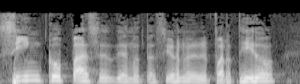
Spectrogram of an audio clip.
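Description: A man's dark, mellow voice moves at a very slow pace in a dry, close sound with no echo. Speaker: sports podcast host. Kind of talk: casual sports chat.

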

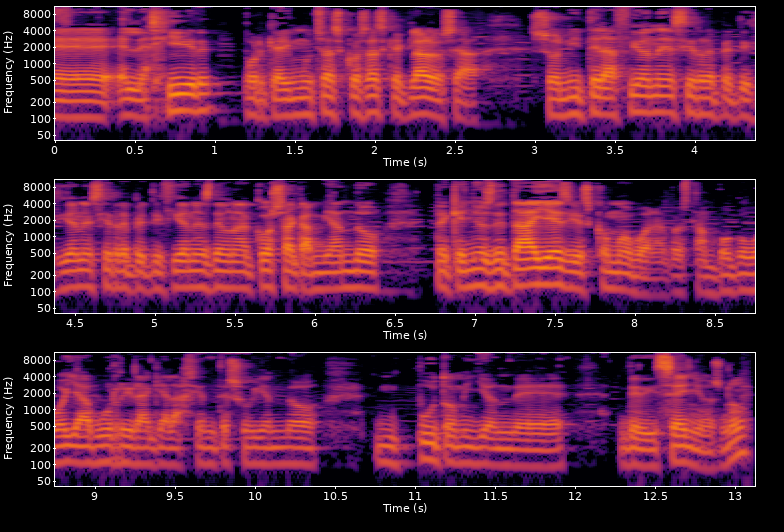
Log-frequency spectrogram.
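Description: Music plays behind a man speaking at a fairly quick pace. His medium-pitched voice keeps fairly even intonation. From Catalonia, Spain. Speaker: illustrator and character designer. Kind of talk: casual interview chat.

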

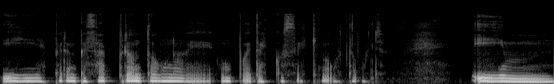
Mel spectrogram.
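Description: A woman's somewhat breathy voice with a very deep, low pitch and a dark, mellow tone, monotone and flat in intonation, at a fairly slow pace with big swings in loudness. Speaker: poet. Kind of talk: interview. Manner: halting.

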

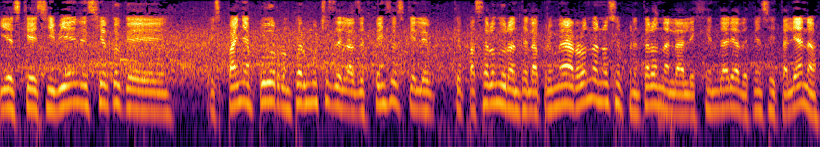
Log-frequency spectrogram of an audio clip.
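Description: A man with a fairly high voice talks at a very fast pace with ordinary pitch variation while a crowd murmurs in the background. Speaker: football analyst. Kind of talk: sports panel discussion.

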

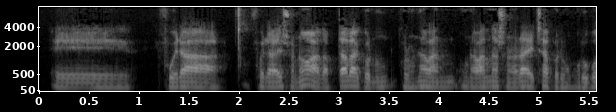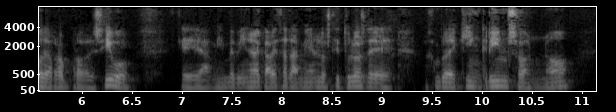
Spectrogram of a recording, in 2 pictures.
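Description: Monotone, flat intonation marks a man's medium-pitched speech. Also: moderate pace. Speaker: podcast host and presenter. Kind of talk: casual chat.

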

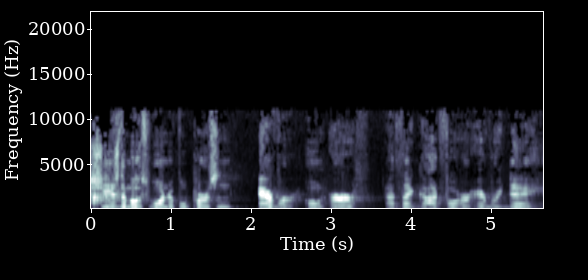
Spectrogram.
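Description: With a Southern US accent, a man talks at a medium pitch. His intonation is lively. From US South. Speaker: motivational speaker. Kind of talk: motivational speech.

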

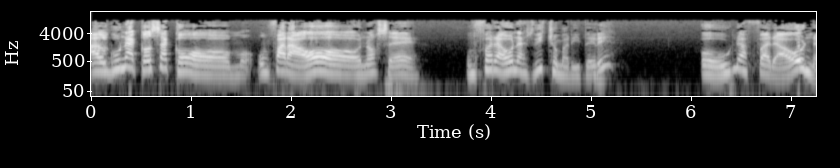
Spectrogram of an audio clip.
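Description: Against a quiet background, a woman at medium pitch speaks very slowly with lively intonation, the sound dry and close with no echo. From Andalusia. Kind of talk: scripted narration.

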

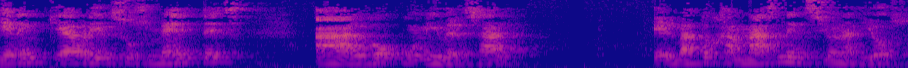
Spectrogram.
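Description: A man with a Mexican accent, fairly high in pitch, at a very slow pace with long, frequent pauses and fairly even intonation, amid noticeable background noise and audible room echo. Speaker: conspiracy theory enthusiast. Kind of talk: casual chat. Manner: stuttering, halting.

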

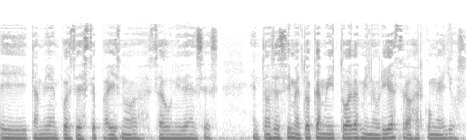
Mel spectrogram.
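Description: Somewhat breathy with a dark, mellow tone, the voice moves at a fairly quick pace with monotone, flat intonation and very even loudness over a quiet background. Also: man, medium pitch for a man. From Mexico, Veracruz. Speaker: police victim advocate. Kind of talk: radio interview. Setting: studio.

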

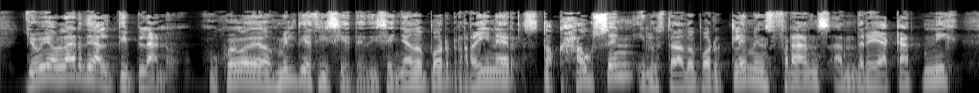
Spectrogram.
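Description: A man talks at a fairly slow pace with a fairly high, somewhat breathy voice. His pitch swings very widely. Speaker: board game podcast host. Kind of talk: game rules explanation; casual chat.

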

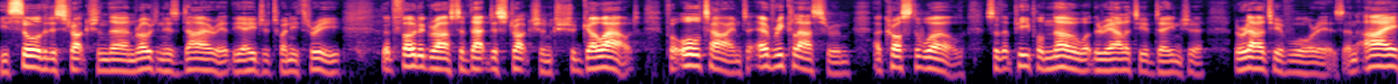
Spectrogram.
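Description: Against a quiet background, a man talks at a moderate pace in an ordinary speaking voice at a medium pitch. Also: ordinary pitch variation. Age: 60s. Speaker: journalist and speaker. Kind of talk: public lecture.

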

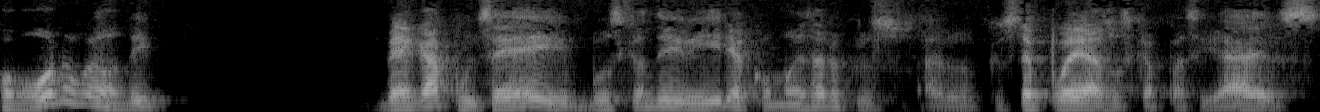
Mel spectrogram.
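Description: A man talks at a fairly quick pace with a Costa Rican accent. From Costa Rica, rural north and south. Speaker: podcast host. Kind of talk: casual chat.

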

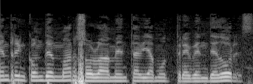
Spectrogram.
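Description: A man's high voice at a fairly quick pace, with fairly even intonation. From Colombian Caribbean coast, Sincelejo. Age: 40s. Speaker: artisan and fisherman. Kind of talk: interview testimony.

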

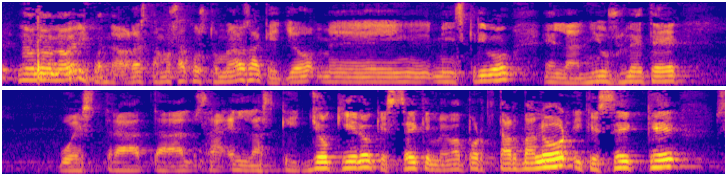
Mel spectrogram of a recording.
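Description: A man with an ordinary speaking voice, lively intonation and a moderate pace. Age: 30s. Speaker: podcast host. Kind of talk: casual interview. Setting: guest's office.

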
